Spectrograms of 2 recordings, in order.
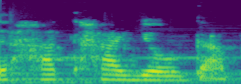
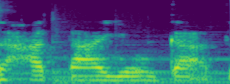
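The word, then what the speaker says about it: Hatha yoga: 那他在教导我们的时候，他跟我们分享这个哈塔哈塔 yoga，他其实他发的音是哈塔 yoga，不是哈达 yoga 的这个这个发音哦，所以我们才在翻译上就是把它是写成跟原文比较贴近的一个翻译，所以我们就叫它哈塔瑜伽之光。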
